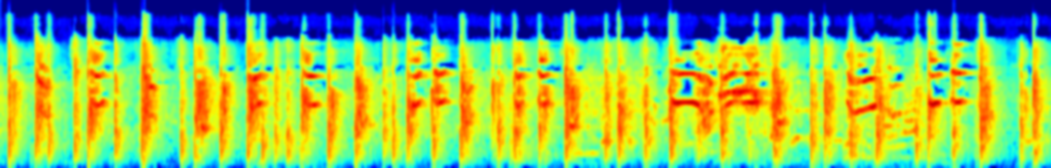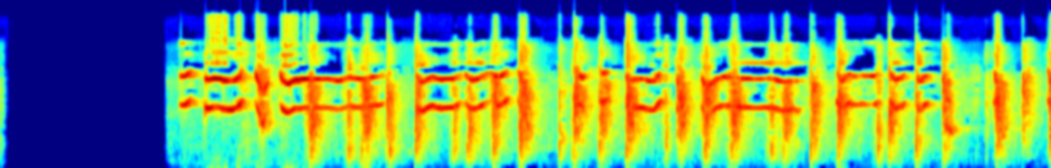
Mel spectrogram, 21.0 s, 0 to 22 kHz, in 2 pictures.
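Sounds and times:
dance music: 0.4 - 9.9.

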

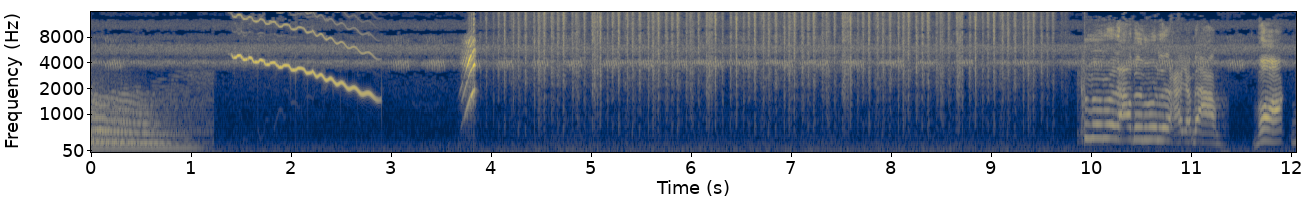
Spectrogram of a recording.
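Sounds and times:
wavering whistle-like tone: 0.0 - 2.9
crickets chirping: 0.0 - 12.0.

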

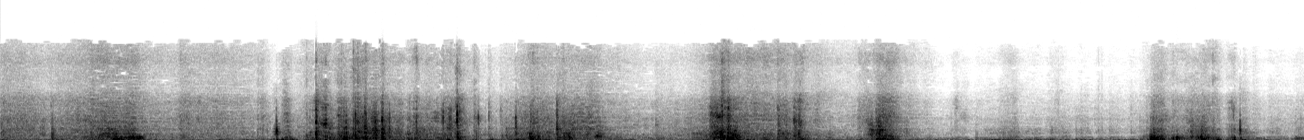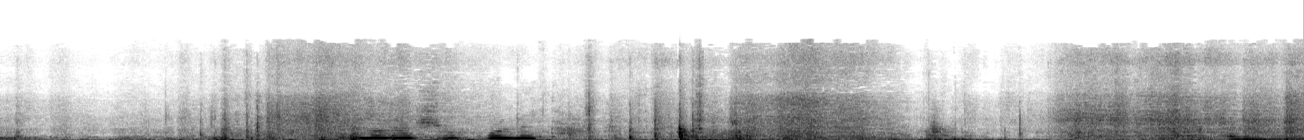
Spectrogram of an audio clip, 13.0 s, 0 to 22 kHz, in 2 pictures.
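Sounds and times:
plastic bags and cardboard rustling: 0.0 - 13.0.

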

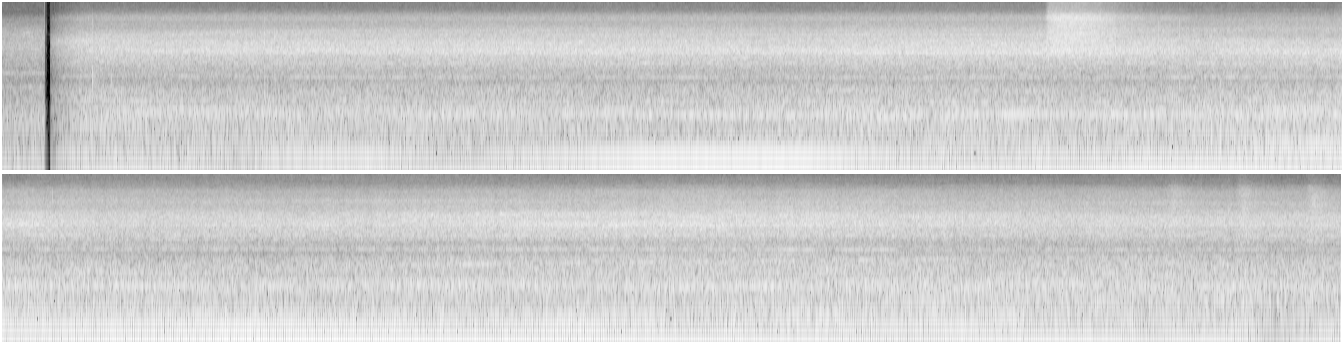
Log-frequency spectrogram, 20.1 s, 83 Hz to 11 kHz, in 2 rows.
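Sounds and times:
diesel engine droning: 0.0 - 20.0.

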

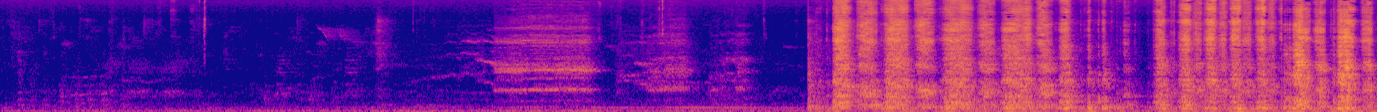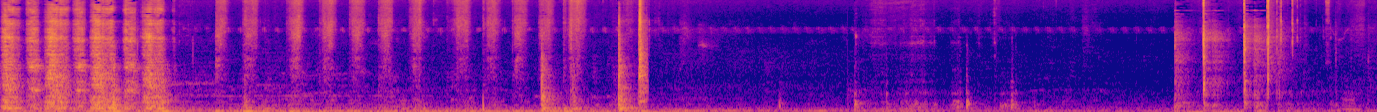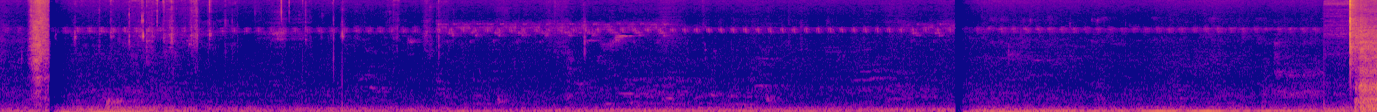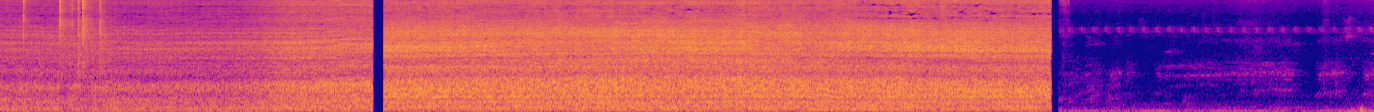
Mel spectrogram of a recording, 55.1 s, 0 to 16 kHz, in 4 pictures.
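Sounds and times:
chisel scraping and rubbing: 8.1 - 19.7, 22.3 - 23.6.

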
